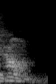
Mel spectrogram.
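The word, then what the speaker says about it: Colm: think that's how they I should say this column yeah I mean that's how it's actually pronounced yeah I think it's right but with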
